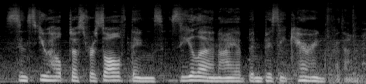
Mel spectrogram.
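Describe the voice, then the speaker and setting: Caring game doctor female actor, lowish register, measured and unflappable, soft music beneath. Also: steady tone, natural voice. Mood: concerned. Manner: soothing, measured. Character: caring, unflappable woman doctor of a mining-town clinic. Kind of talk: video game voice acting. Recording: faint music behind the voice.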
